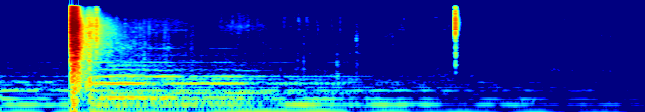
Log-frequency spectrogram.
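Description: A single revolver shot about a second in, very loud and sharp, trailing off over the next few seconds, over soft background music.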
